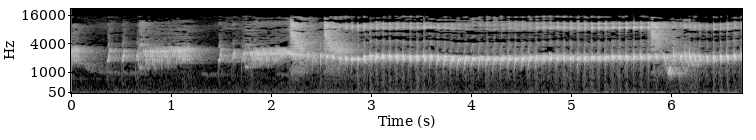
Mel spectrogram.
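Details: White-rumped shama of the Borneo type singing in a style said to enrage other shamas: brief rising notes, then a long, steady, rapid trill repeated about three to four times a second, with a high sustained overtone.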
